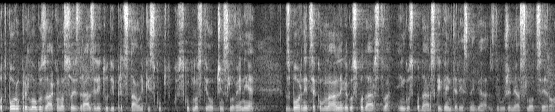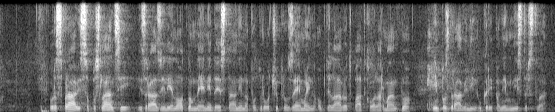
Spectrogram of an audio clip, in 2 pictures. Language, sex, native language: Slovenian, male, Slovenian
